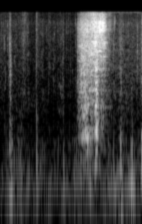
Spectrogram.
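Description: Cartoon sound effects of shovelling hot coals: a few light knocks, then a little past the middle a short scraping rush as the coals slide off a metal shovel.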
